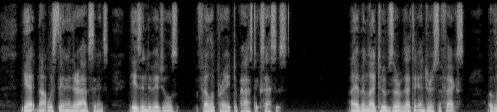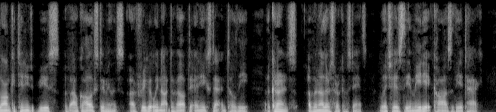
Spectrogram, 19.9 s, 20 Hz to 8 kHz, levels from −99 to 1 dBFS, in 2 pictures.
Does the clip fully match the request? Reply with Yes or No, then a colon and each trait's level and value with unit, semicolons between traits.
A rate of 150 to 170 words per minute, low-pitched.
Yes: average, 160 wpm; very low, 90 Hz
